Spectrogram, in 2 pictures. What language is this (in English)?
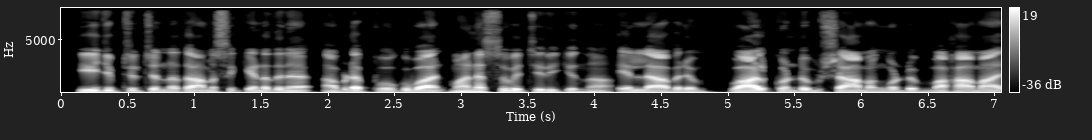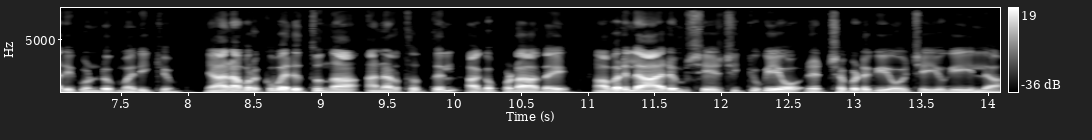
Malayalam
